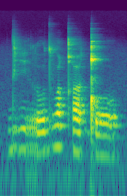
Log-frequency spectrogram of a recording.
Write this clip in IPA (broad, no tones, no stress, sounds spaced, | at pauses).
dʱ i r o dʱ o qʰ ʌ ǃʼ o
